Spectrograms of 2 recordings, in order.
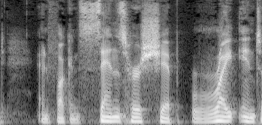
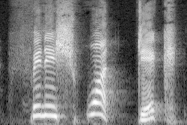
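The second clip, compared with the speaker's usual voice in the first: high, louder slow mock sneer; sneering retort; 4 dB louder, slower than usual. Hux mocks Kylo's order, high sneering retort. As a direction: scoff at him with contempt.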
